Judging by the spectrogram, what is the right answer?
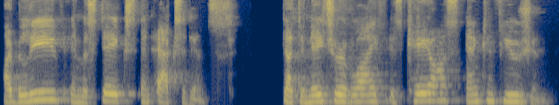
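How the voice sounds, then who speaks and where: A woman leading a church service, giving announcements and reading a meditation in a measured, deliberate way. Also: mid-range voice, warm tone. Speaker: worship service leader.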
